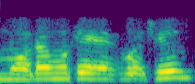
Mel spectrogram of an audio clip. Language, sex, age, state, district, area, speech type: Bengali, male, 30-45, West Bengal, Howrah, urban, conversation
